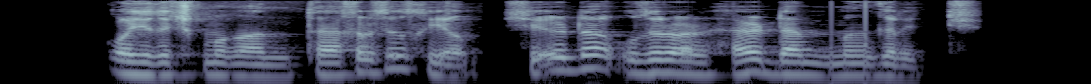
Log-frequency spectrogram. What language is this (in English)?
Uyghur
